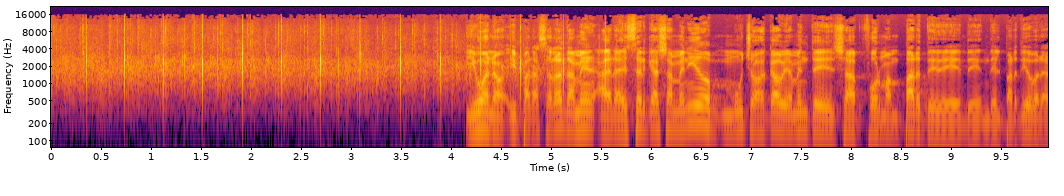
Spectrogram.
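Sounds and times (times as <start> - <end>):
audience applause at a political gathering: 0.0 - 5.6
speech: 4.2 - 9.9.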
